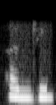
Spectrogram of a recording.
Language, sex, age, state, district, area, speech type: Punjabi, female, 18-30, Punjab, Muktsar, urban, conversation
